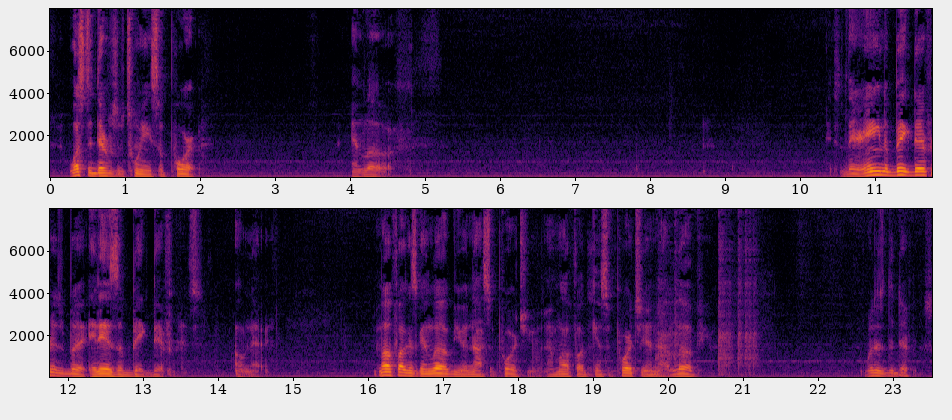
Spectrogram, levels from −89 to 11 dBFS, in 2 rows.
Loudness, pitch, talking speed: -24 LUFS, 105 Hz, 105 wpm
